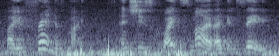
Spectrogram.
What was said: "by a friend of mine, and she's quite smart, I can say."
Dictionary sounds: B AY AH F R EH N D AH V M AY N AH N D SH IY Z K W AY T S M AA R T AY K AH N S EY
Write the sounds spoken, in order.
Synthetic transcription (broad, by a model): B AY AH F R EH N D AH V M AY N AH N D SH IY Z K W AY T S M AA R T AY K AH N S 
